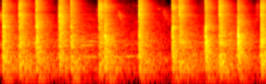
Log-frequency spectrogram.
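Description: Rapid, uneven series of sharp hammer blows on timber, about three or four a second, as the wooden frame of a stilt house is worked on. Faint voices underneath.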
